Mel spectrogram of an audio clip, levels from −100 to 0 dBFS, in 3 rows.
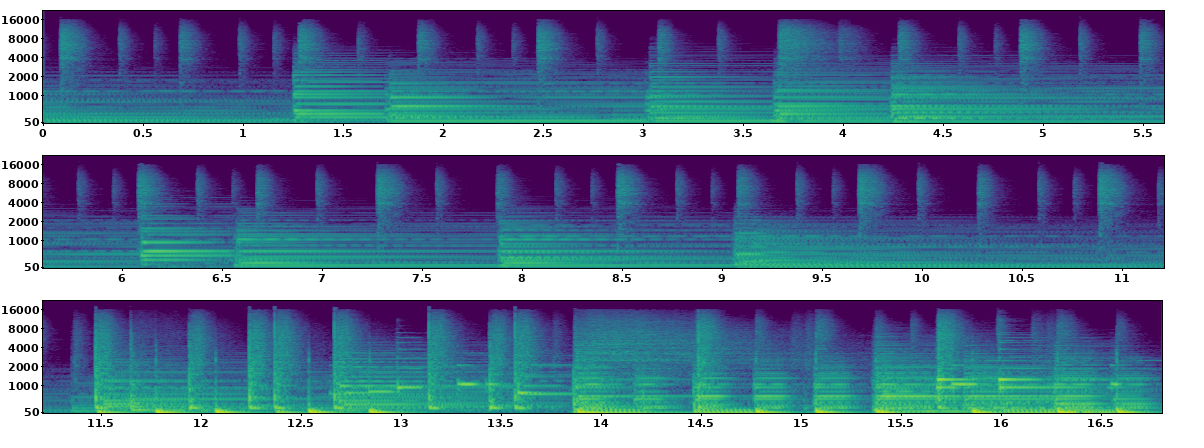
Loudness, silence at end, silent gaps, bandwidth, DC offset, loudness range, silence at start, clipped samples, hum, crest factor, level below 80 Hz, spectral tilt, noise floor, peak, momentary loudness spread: -24 LUFS; 0 s; none; 14 kHz; under 0.1%; 14 LU; 0 s; under 0.1%; none; 20 dB; -26 dBFS; -6 dB/octave; -44 dBFS; -4 dBFS; 22 LU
